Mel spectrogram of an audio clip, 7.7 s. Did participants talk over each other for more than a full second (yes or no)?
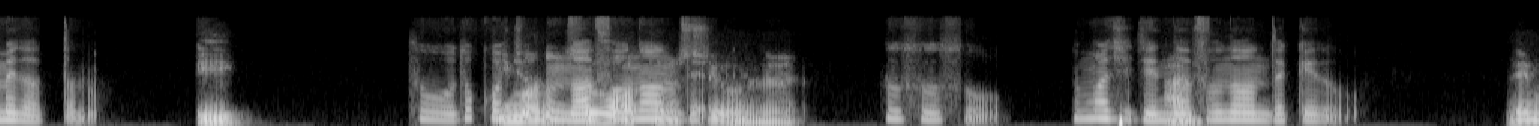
yes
